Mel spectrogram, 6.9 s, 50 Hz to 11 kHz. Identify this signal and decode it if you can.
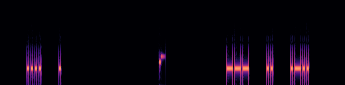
Morse code, heard as a keyed tone, about 30 wpm, spaced as for 17 wpm, 700 Hz. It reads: HE OIL
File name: Lesson 16f - Letter c - Words 30wpm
